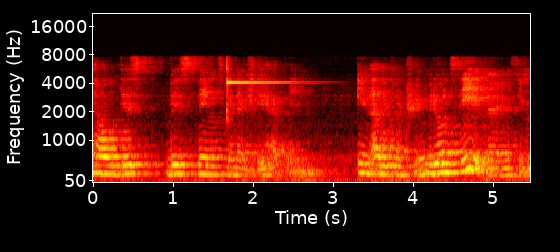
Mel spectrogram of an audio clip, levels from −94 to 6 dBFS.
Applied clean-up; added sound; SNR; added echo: none; Bicycle bell; 5 dB; reverberation time 0.9 s.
